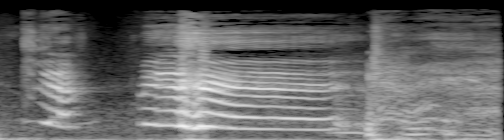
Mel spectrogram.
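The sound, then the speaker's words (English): A voice imitating sobbing into a pillow: a brief whimper, then a long, drawn-out wailing moan that sags slightly in pitch and breaks off into a choked, breathy sound. “Sobbing in my fucking pillow till it's soaking wet.”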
